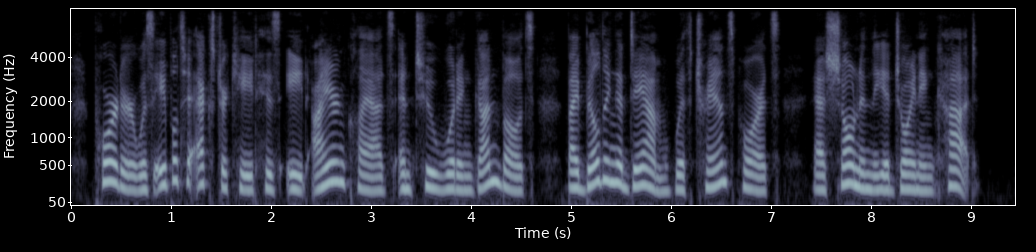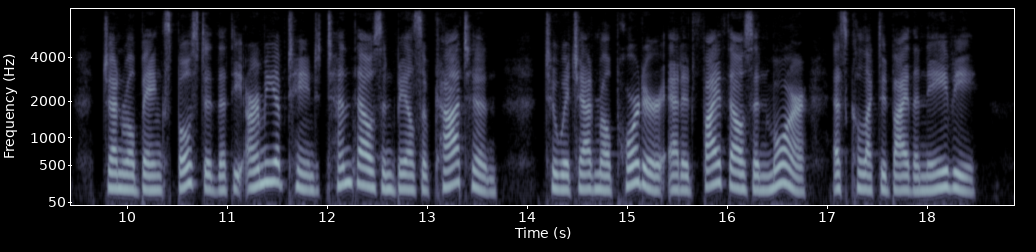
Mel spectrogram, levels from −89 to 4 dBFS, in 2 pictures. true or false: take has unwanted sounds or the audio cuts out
false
